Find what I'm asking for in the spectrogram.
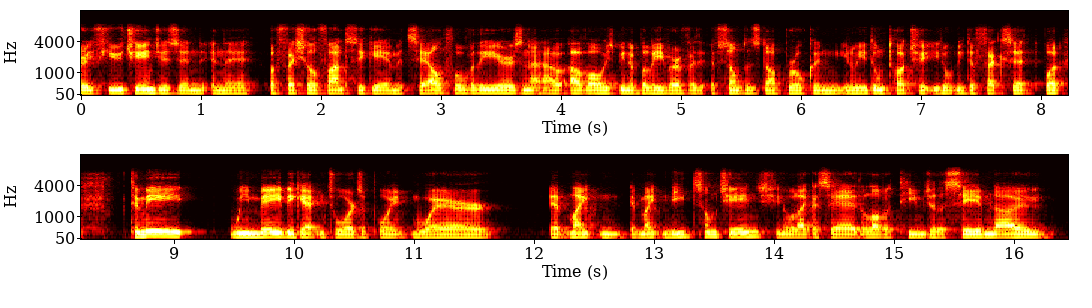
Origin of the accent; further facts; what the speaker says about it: Ireland; But the main one for me, being Irish, I knew Matt Holland was a big fantasy player.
